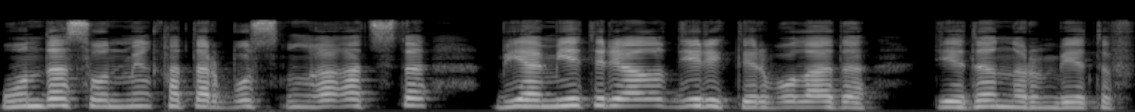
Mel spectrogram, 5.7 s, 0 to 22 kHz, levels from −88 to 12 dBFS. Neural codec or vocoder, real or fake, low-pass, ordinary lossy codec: none; real; 9.9 kHz; none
